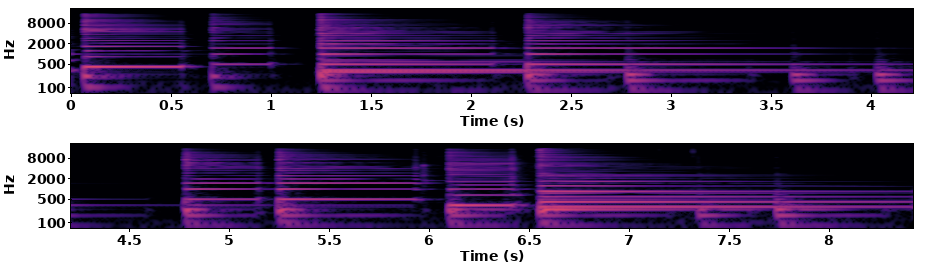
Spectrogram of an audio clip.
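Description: Acoustic guitar played fingerstyle: a blues tune with the thumb doubling up the bass in a shuffle feel, each melody note pinched together with a bass note. Chords and melody notes ring out and die away over the steady bass.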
